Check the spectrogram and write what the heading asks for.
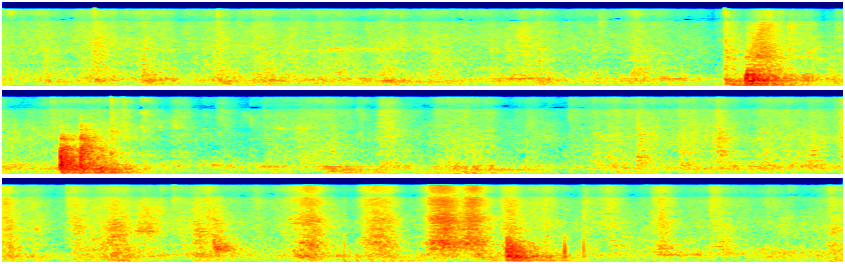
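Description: Sponge scrubbing back and forth over newly laid glazed ceramic wall tiles. There are two loud knocks about four seconds in. Near the end comes a run of quicker, louder strokes.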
